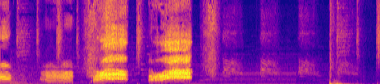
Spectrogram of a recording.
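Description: A crow in the video game Yaga gives several harsh, drawn-out caws in separate bursts, loud and close, over a low ambient drone, with a final abrupt squawk near the end.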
